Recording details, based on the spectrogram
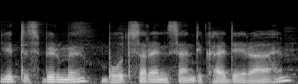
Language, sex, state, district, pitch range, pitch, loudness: Hindi, male, Arunachal Pradesh, Papum Pare, 100-115 Hz, 105 Hz, -17 LUFS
